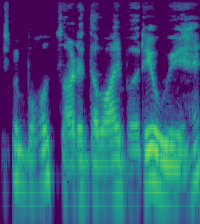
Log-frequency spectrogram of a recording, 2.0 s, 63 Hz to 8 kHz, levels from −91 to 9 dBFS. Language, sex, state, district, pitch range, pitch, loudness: Hindi, male, Bihar, Muzaffarpur, 115-160 Hz, 125 Hz, -22 LUFS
